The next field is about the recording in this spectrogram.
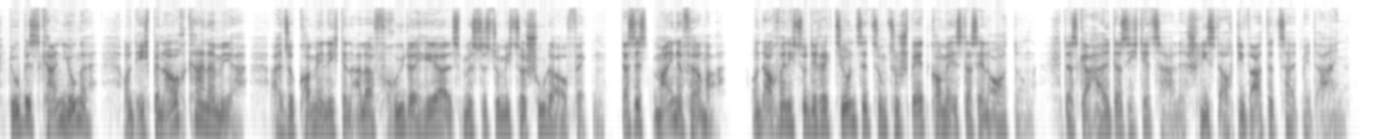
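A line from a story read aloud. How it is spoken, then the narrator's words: Angry retort. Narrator (German): entgegnete Jovi wütend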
